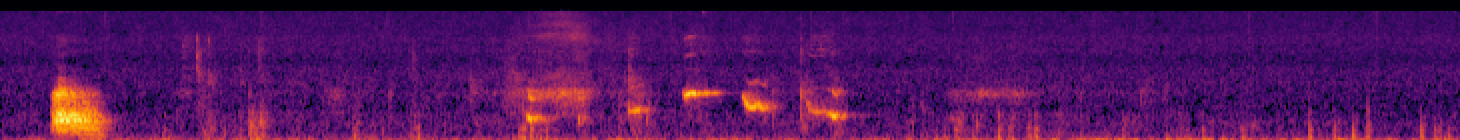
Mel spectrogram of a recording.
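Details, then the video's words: Labrador Retriever puppies: one loud sharp yelp opens, followed by a few short rising whines and squeaks, then quieter shuffling and soft knocks. "Labrador Welpen"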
